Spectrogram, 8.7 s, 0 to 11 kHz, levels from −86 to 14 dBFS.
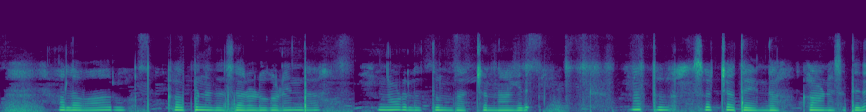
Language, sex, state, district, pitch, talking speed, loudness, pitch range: Kannada, female, Karnataka, Mysore, 235 Hz, 60 wpm, -24 LUFS, 225-255 Hz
